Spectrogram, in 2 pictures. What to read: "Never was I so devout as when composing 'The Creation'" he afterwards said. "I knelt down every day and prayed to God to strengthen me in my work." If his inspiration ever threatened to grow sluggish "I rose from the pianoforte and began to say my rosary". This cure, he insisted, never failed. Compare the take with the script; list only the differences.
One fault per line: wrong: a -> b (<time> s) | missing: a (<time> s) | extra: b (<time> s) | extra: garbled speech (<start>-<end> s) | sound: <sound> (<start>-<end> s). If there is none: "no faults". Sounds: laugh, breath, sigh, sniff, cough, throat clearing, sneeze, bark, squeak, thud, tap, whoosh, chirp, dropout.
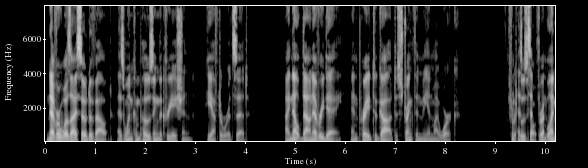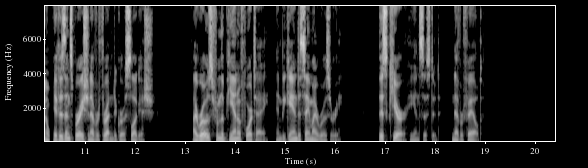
extra: garbled speech (9.3-10.3 s)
